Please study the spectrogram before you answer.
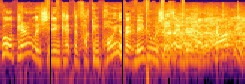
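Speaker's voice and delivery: dry, mocking dig at her; sarcastic retort. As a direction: sneer it out sarcastically. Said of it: "I'm like".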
